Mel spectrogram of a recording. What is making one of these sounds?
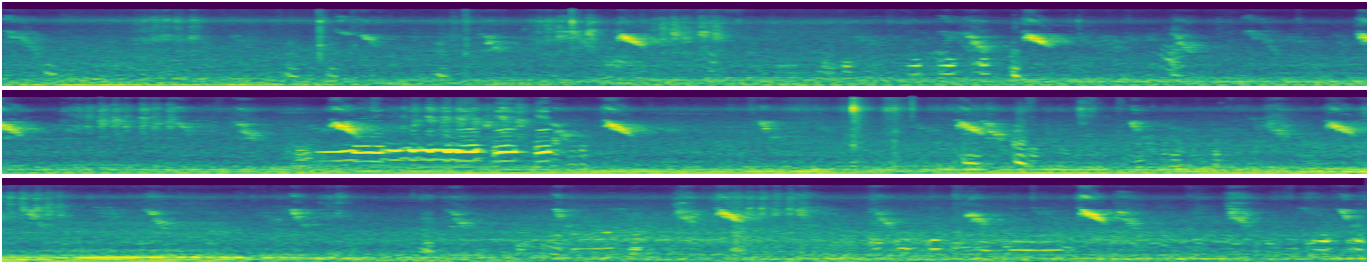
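Hens cluck softly nearby.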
